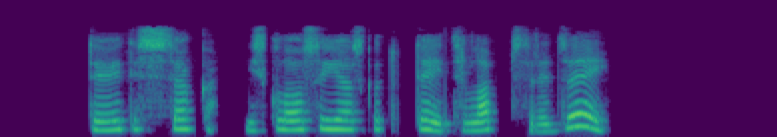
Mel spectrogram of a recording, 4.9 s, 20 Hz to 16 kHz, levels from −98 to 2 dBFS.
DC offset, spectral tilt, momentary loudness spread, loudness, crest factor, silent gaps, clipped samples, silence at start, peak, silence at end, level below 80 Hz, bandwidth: under 0.1%; -3 dB/octave; 11 LU; -32 LUFS; 18 dB; 1.22-1.26 s, 1.37-1.53 s, 2.50-2.59 s, 3.11-3.18 s; under 0.1%; 0.55 s; -16 dBFS; 1.1 s; -86 dBFS; 8 kHz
